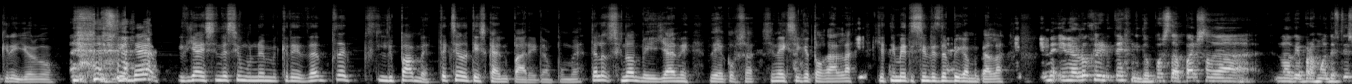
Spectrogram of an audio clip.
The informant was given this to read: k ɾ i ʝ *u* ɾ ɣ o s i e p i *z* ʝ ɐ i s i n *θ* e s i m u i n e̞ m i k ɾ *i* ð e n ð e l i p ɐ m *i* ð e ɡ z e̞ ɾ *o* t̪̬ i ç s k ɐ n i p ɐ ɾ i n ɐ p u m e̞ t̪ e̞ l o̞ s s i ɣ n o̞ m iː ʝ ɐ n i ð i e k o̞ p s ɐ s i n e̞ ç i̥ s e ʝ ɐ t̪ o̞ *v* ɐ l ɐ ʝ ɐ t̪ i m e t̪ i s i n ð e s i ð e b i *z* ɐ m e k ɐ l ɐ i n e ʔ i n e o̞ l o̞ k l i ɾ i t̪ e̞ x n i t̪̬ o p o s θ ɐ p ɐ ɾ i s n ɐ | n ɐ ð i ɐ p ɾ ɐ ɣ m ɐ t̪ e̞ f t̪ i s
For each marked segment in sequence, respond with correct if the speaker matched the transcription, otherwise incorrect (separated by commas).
incorrect, incorrect, incorrect, correct, incorrect, correct, incorrect, incorrect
